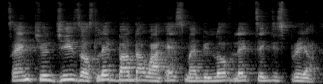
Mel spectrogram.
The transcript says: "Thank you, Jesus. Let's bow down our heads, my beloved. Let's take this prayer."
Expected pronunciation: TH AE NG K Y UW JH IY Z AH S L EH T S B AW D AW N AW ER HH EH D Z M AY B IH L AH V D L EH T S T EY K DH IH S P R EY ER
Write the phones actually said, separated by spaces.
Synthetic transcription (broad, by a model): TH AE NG K Y UW JH IY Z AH S L EH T B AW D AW AW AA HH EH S M AY B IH L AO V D L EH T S T EY K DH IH S P R EY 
